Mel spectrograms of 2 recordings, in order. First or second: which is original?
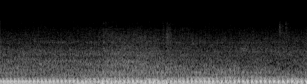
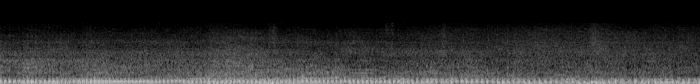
first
